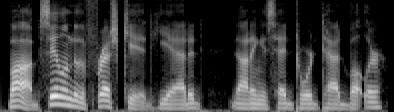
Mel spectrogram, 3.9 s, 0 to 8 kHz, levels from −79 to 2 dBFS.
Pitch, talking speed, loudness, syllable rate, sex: 125 Hz, 215 wpm, -19 LUFS, 5.4 syllables/s, male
